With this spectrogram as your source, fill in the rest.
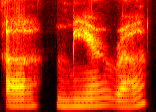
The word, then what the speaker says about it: Amira: I put the name here, teacher Amira, and I also put the pronunciation. So it's a mirror.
